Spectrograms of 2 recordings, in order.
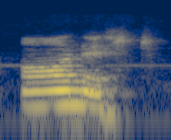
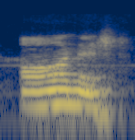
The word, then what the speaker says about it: honest: Honest. So H is silent. Okay. Honest.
